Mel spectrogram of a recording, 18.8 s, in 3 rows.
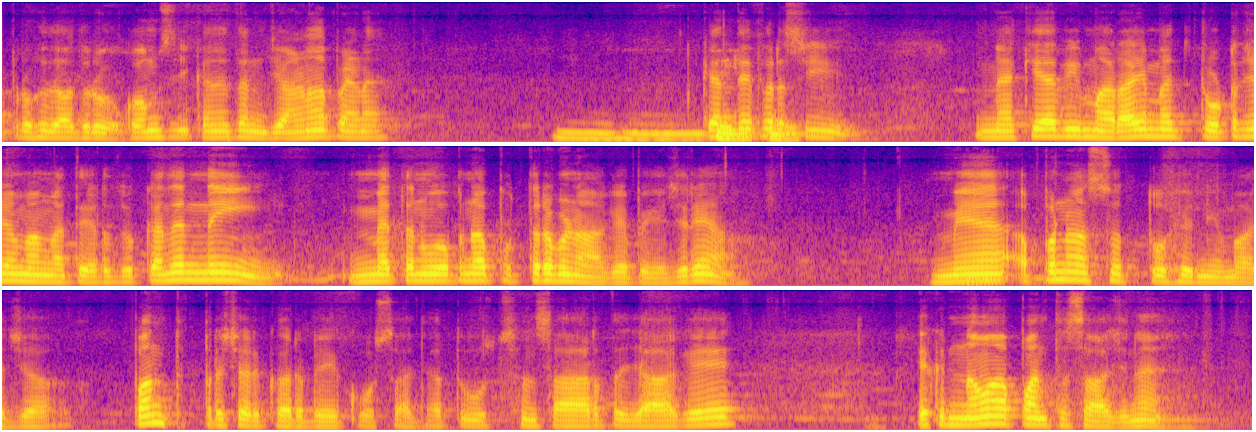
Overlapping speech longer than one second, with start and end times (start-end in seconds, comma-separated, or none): none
